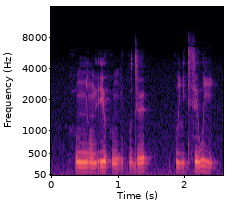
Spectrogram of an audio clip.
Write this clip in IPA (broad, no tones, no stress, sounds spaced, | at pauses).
h u ŋ ɲ ɔ ŋ rʲ ø u̯ h u ŋ v u kʷ i d ø | kʷ a ʎ i tʲ s ɨ w i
